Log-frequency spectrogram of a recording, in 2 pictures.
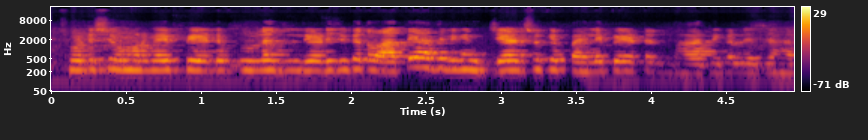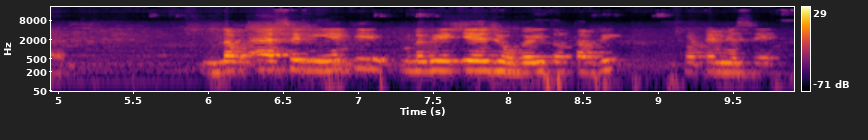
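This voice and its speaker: A woman's voice: medium pitch, muffled recording, a little hiss or hum. Chatty middle-aged woman vlogging at home. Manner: chatty, homely, talks straight to viewers. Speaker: family vlogger. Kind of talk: casual chat to camera. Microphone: phone camera. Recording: echoey room with faint background ambience.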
